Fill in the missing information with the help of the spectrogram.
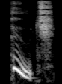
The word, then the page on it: hooch: British English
